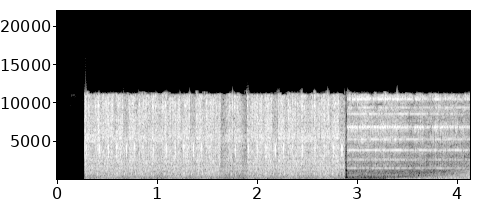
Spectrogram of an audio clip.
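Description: A fast, even mechanical rattle for about two and a half seconds. It cuts to a steady high electronic tone with a low rumble building beneath it, as a sound effect in an animated TV intro.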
